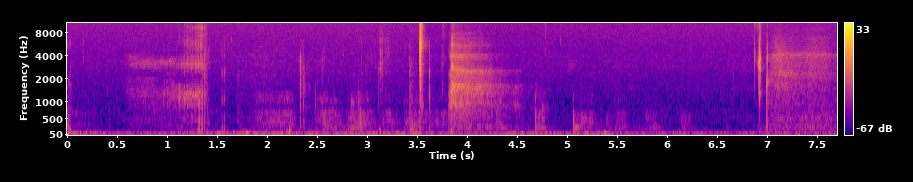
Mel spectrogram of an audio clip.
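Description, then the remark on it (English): Sipping mullein leaf tea from a cup: soft mouth clicks and small taps, then a brief airy slurp midway, followed by quiet swallowing noises and another short sip near the end. “First, let me take a sip of my mullein leaf tea here, boosting my immune system.”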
